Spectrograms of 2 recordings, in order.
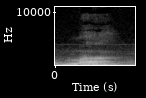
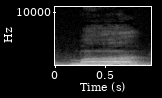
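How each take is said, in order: First: The pitch drops sharply from high to low. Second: The pitch rises from middle to high. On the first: "It's from high to low" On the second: "the rising one will be like ma"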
